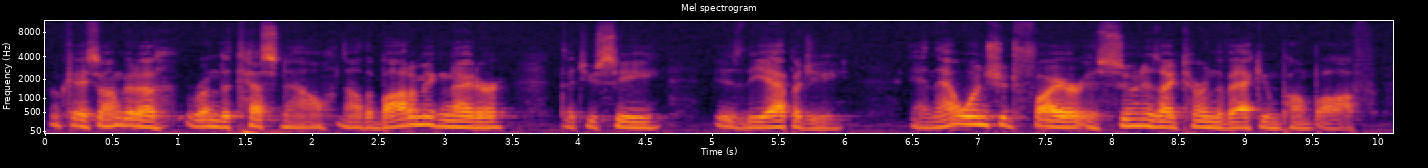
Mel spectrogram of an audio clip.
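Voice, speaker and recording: A man's voice: mid-range voice, moderate pace, gravelly, a little mellow, slightly rough. A man presenting a hands-on hobby tutorial in a casual, plain-spoken, explanatory way. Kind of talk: casual hands-on demonstration narration.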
